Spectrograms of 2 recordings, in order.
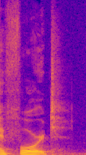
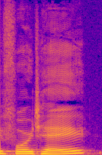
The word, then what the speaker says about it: forte: It's not my forte. And I'm actually saying that right. People say forte. That's not even accurate. Forte is Italian. It means to get louder. Fort is French for strong. Or, you know, your strong suit.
